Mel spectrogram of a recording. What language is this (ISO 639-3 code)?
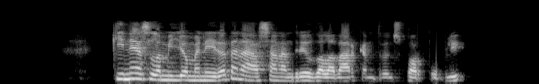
cat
